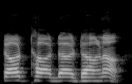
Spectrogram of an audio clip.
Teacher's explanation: તમારી જીભ છે એ મૂર્ધા આગળ અડશે એટલે એને મૂર્ધન્ય વ્યંજન કહેવાય.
